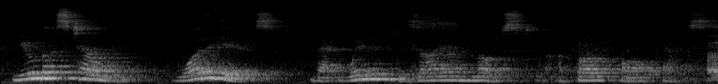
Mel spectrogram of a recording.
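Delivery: slow, weighty knight's riddle. Acted. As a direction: lay out the riddle slowly, with menace. Knight poses his riddle.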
